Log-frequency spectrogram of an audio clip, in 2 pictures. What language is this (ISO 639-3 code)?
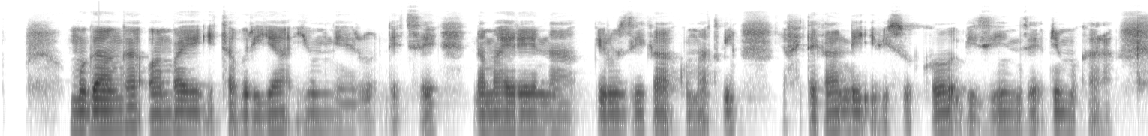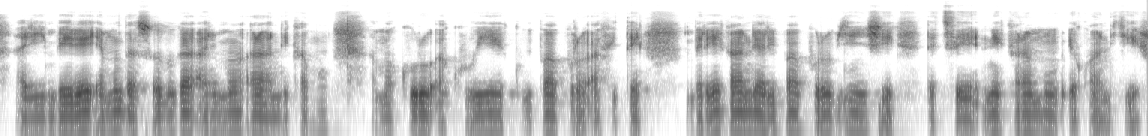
kin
